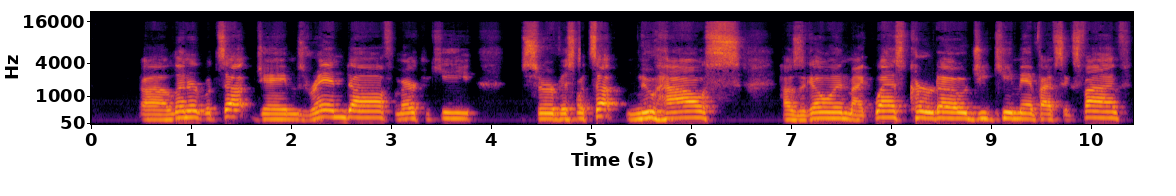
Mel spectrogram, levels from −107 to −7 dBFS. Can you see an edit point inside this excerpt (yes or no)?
yes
